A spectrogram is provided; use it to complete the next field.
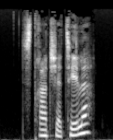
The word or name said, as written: stracciatella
